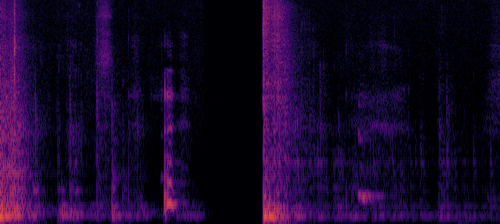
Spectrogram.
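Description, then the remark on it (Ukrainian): A Nokia phone is banged down to crack nuts: a few hard thumps with a brief crunching rattle, separated by a short pause of silence. “Зараз ми зрозуміємо, горіхокол це чи ні. Нам потрібно горіхи та Nokia.”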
